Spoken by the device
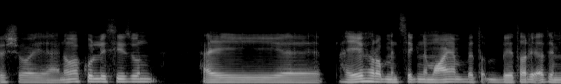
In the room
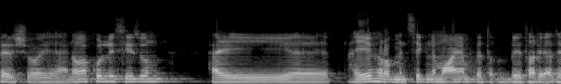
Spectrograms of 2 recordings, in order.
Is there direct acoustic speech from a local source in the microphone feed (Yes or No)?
No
